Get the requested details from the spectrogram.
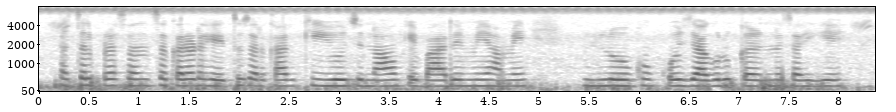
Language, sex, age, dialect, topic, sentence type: Hindi, female, 18-24, Awadhi Bundeli, agriculture, statement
